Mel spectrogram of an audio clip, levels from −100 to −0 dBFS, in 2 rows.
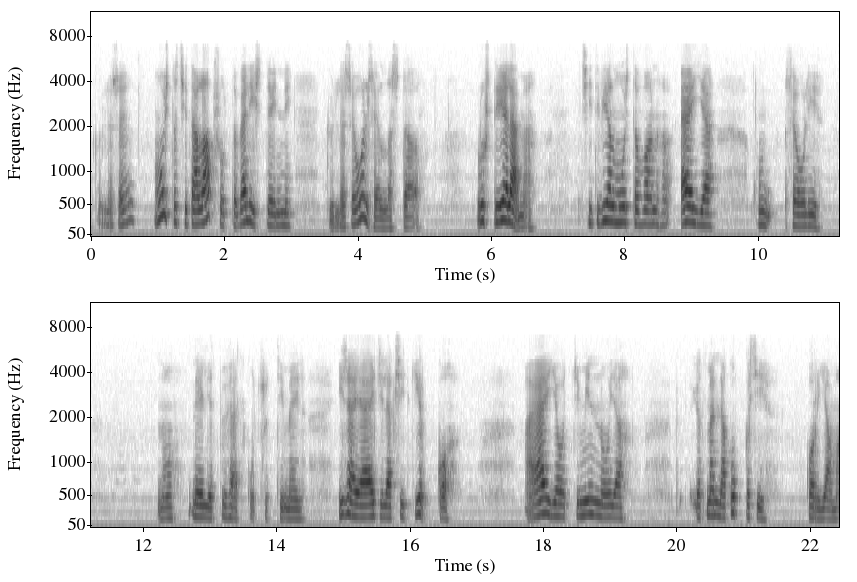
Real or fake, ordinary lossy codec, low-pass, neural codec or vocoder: real; none; 7.2 kHz; none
